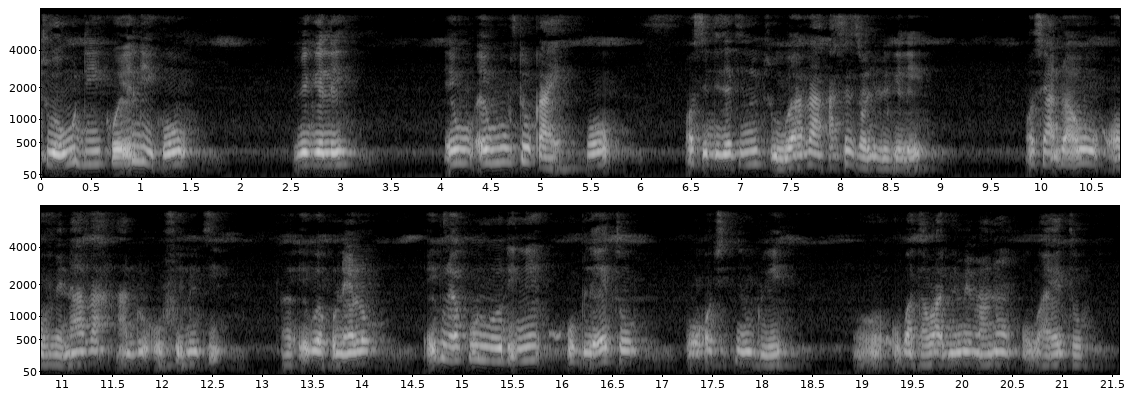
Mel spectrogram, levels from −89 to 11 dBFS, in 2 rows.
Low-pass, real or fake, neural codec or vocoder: 7.2 kHz; fake; vocoder, 44.1 kHz, 80 mel bands, Vocos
